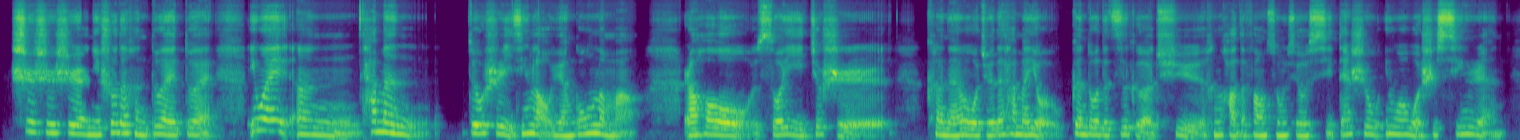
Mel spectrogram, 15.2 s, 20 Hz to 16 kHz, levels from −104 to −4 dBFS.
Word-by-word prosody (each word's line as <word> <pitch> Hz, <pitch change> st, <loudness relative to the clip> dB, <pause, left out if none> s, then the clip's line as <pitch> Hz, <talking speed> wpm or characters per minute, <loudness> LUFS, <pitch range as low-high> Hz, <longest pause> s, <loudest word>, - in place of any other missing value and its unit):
是 265 Hz, -2 st, +7 dB
是 240 Hz, -2 st, +2 dB
是， 220 Hz, -3 st, +1 dB
你 180 Hz, -1 st, -1 dB
说 240 Hz, +6 st, -1 dB
得 230 Hz, -1 st, +1 dB
很 195 Hz, -6 st, -4 dB
对， 195 Hz, -4 st, +1 dB
对。 175 Hz, +1 st, -4 dB, 0.3 s
因 -, -, -4 dB
为， 285 Hz, -3 st, +3 dB
嗯， 190 Hz, +1 st, -4 dB
他 265 Hz, +4 st, -1 dB
们， 230 Hz, -7 st, +1 dB, 0.5 s
都 220 Hz, -1 st, +1 dB
是 210 Hz, -2 st, 0 dB
已 -, -, -3 dB
经 215 Hz, +1 st, +4 dB
老 210 Hz, -, -1 dB
员 160 Hz, -1 st, -1 dB
工 200 Hz, +5 st, -1 dB
了 205 Hz, -, 0 dB
嘛， 155 Hz, -, -5 dB, 0.5 s
然 170 Hz, -, +3 dB
后， 170 Hz, -2 st, +1 dB
所 180 Hz, -1 st, +3 dB
以 180 Hz, -4 st, -3 dB
就 175 Hz, +5 st, -4 dB
是， 460 Hz, -, -1 dB, 0.3 s
可 180 Hz, -, -4 dB
能 170 Hz, +1 st, 0 dB
我 165 Hz, -, +1 dB
觉 165 Hz, 0 st, -1 dB
得 180 Hz, -, -1 dB
他 190 Hz, +1 st, -5 dB
们 180 Hz, -2 st, -1 dB
有， 165 Hz, -, -4 dB
更 210 Hz, -4 st, -2 dB
多 180 Hz, -1 st, -2 dB
的 165 Hz, -2 st, -4 dB
资 165 Hz, +3 st, +2 dB
格 185 Hz, -, -4 dB
去 160 Hz, -8 st, -3 dB
很 170 Hz, -, -6 dB
好 170 Hz, -, -3 dB
地 -, -, -7 dB
放 160 Hz, +1 st, -2 dB
松 160 Hz, 0 st, -1 dB
休 160 Hz, -2 st, -2 dB
息。 155 Hz, 0 st, +4 dB
但 190 Hz, -, -5 dB
是 200 Hz, -, -2 dB
我 190 Hz, -2 st, -7 dB
因 205 Hz, 0 st, -3 dB
为 190 Hz, -1 st, -3 dB
我 170 Hz, -2 st, -3 dB
是 165 Hz, +2 st, -1 dB
新 195 Hz, +3 st, +9 dB
人， 175 Hz, -3 st, -7 dB
185 Hz, 235 characters per minute, -23 LUFS, 170-215 Hz, 0.5 s, 新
